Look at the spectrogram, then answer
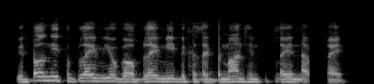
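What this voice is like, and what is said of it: Poorly done imitation of another's accent. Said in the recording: “that was a horrendous Pochettino accent. I didn't put any effort into it”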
